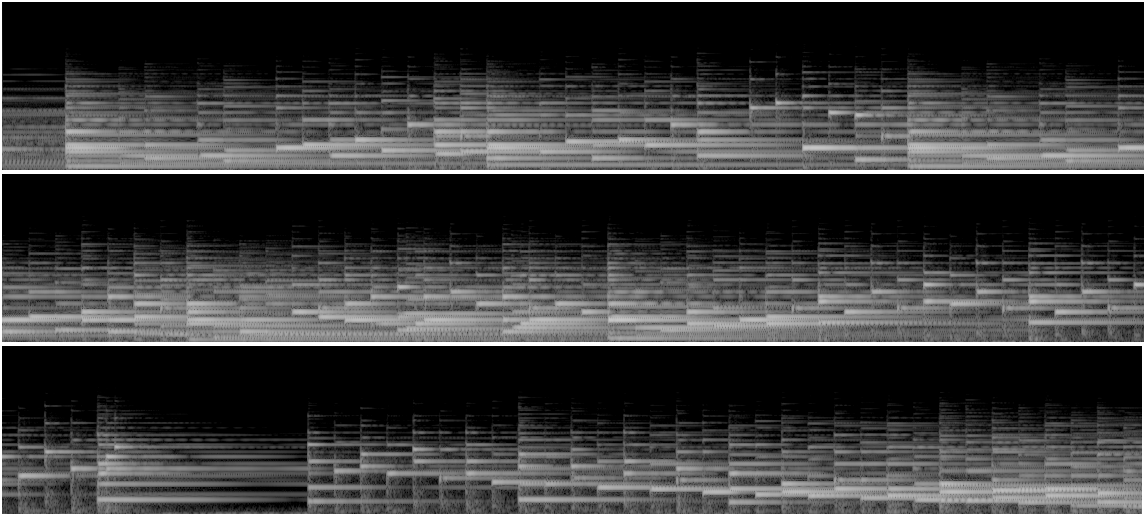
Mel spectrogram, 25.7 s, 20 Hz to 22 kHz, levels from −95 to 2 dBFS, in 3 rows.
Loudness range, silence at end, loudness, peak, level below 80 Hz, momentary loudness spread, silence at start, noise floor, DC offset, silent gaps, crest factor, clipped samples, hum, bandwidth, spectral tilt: 7 LU; 0 s; -29 LUFS; -14 dBFS; -62 dBFS; 8 LU; 0 s; -52 dBFS; under 0.1%; none; 16 dB; under 0.1%; none; 4.7 kHz; -6 dB/octave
